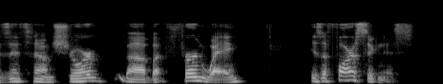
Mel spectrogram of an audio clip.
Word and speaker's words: Fernweh: And there's a German word, and I'm gonna have a hard time pronouncing this, I'm sure, but Fernweh is a far sickness.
